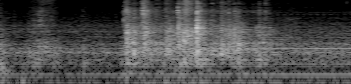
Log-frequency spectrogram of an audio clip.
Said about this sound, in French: Ça, sont des pierres que j'ai enregistrées à Ho Chi Minh Pour frapper sur la pierre, là, j'ai utilisé un galet en pierre. Un petit galet, je pense qu'ils avaient que ça.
